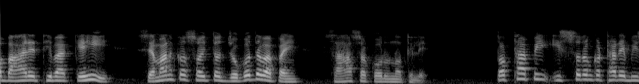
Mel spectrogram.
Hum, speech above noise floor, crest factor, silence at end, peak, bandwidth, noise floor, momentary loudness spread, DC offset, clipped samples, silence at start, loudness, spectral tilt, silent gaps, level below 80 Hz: none; 39 dB; 18 dB; 0 s; -10 dBFS; 5.2 kHz; -66 dBFS; 15 LU; under 0.1%; under 0.1%; 0 s; -27 LUFS; -10.5 dB/octave; none; -70 dBFS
